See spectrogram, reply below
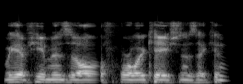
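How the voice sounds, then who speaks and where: A middle-aged man with an American accent giving an informal tech presentation in a casual, halting way full of ums. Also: on the low side, flat delivery, lo-fi sound. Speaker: presenter, IT administrator.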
